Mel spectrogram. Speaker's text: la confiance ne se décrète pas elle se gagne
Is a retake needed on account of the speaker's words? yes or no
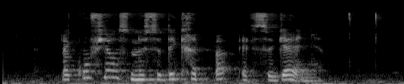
no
